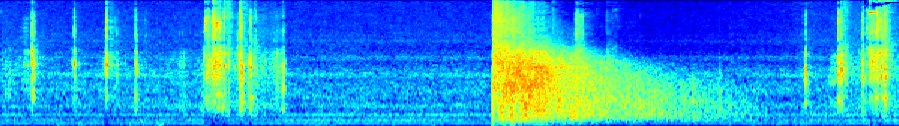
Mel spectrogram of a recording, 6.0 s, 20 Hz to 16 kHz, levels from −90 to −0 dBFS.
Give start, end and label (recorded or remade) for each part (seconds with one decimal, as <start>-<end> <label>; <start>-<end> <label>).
0.0-3.6 recorded; 3.6-4.2 remade; 4.2-6.0 recorded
